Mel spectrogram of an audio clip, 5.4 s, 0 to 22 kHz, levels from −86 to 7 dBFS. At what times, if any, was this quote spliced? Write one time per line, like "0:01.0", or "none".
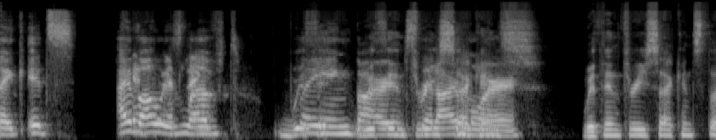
none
